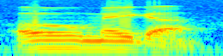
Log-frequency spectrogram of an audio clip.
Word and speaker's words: omega: as we know is Omega and it just has the long o sound as in tone and so Omega now if you're looking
